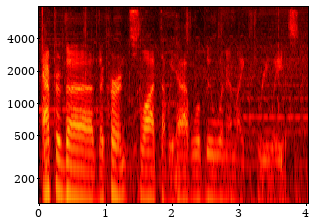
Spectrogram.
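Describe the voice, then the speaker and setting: A man with a gravelly, fry-heavy voice chats on a stream. He speaks haltingly and restarts often, with faint music behind. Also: on the low side. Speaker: stream guest. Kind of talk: casual chat.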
